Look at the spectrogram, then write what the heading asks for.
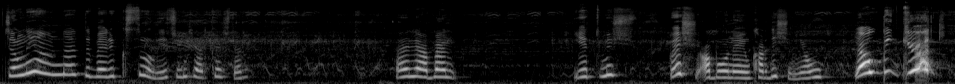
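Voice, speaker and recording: A woman with a voice off from illness, giving excitable live gameplay commentary, chatting in slang and yelling at opponents. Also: extremely high pitch, normal speed, long pauses, a little hiss or hum. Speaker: gaming video creator.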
